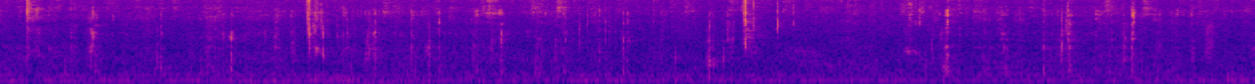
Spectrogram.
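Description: Close-miked eating: chewing and biting, with scattered short, sharp mouth clicks and smacks, over a steady low hum.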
